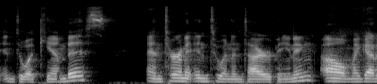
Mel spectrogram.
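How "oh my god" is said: normal talking voice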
